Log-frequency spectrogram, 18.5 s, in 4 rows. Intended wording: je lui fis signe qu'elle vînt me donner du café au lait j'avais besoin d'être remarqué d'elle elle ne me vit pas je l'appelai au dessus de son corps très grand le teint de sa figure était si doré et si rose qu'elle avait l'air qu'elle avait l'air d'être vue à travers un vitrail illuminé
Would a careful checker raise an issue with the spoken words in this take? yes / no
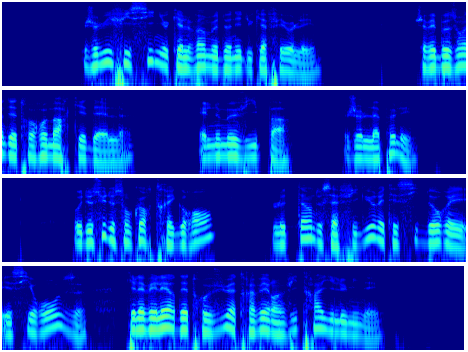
yes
